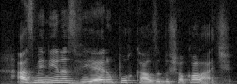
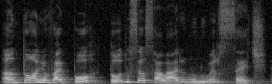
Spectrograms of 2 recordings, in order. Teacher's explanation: a pronúncia do pôr com acento circunflexo é um pouquinho mais fechada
